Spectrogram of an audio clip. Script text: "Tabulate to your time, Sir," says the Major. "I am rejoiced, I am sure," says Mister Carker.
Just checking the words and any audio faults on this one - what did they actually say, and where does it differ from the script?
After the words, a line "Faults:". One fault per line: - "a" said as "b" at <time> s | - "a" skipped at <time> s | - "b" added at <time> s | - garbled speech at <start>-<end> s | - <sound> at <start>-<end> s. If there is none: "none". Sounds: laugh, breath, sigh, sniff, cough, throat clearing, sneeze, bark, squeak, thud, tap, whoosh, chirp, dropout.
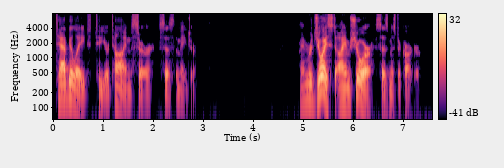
"Tabulate to your time, Sir," says the Major. "I am rejoiced, I am sure," says Mister Carker.
Faults:
none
